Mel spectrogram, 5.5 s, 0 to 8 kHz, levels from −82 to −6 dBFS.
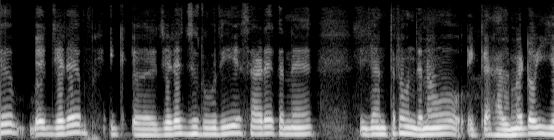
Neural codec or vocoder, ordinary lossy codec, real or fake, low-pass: codec, 16 kHz, 6 kbps, DAC; none; fake; none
